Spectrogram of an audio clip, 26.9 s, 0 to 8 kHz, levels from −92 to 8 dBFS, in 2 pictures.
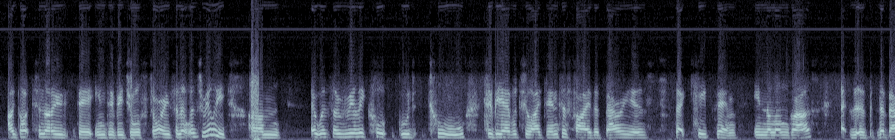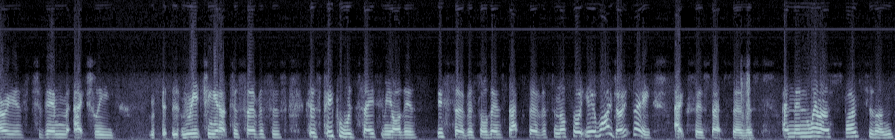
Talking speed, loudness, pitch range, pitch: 170 wpm, -20 LUFS, 165-205 Hz, 180 Hz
